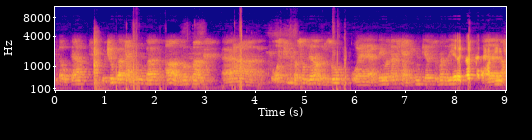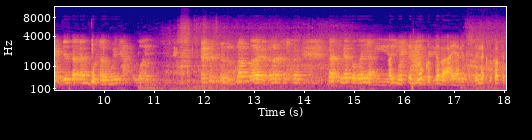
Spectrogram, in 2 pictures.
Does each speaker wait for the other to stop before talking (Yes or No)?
No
